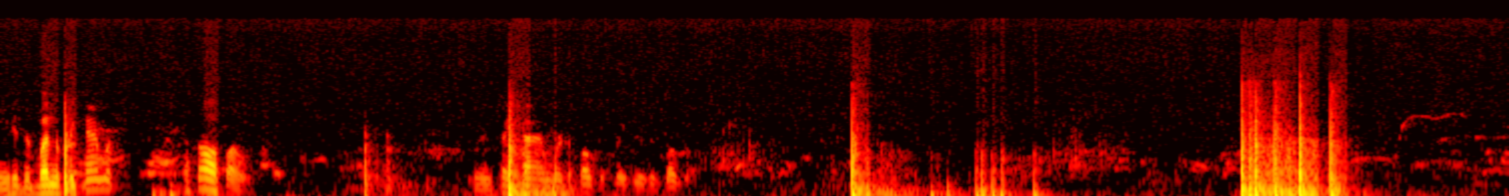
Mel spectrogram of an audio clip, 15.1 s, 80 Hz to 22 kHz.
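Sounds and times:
firework shells bursting: 0:05.0 - 0:05.7, 0:08.5 - 0:10.6, 0:12.4 - 0:13.6.

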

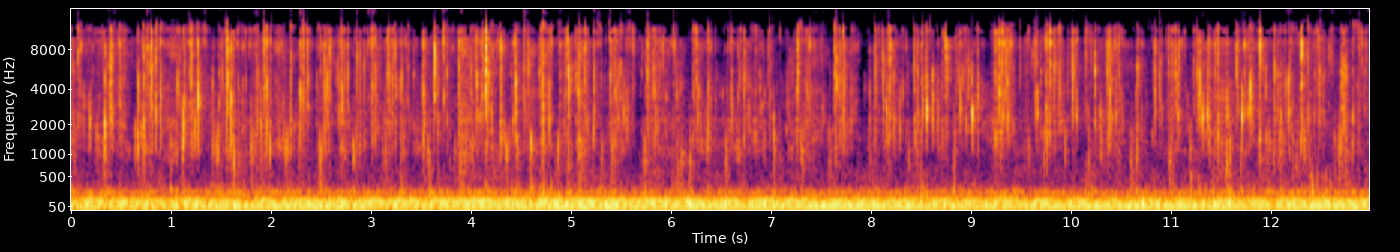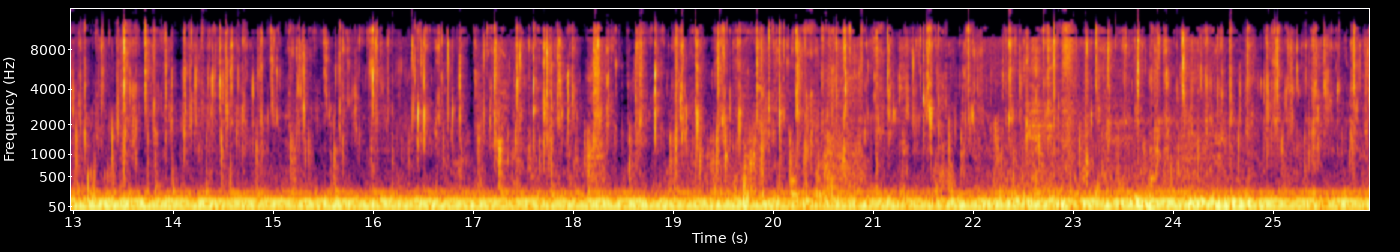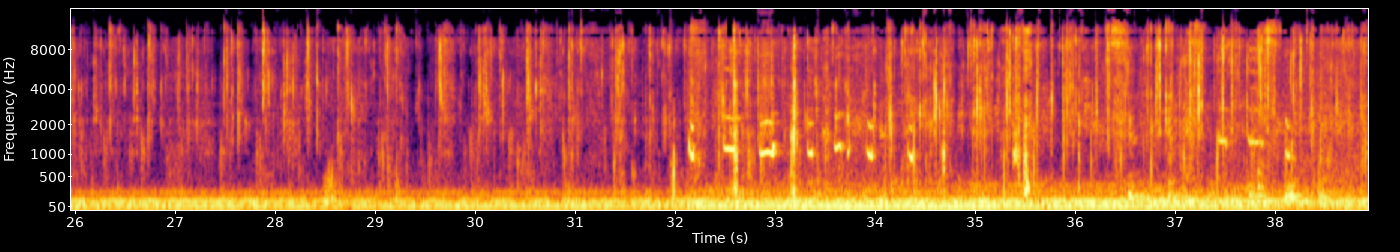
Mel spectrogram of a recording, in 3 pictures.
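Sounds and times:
puppies lapping food: 0:00.0 - 0:38.9
steady low hum: 0:00.0 - 0:38.9
puppy squeaks: 0:31.9 - 0:35.7, 0:36.5 - 0:38.9.

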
